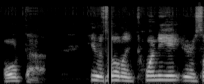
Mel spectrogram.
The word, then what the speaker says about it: Jota: His name is Diogo Jota, but he spells it Jota, but it's pronounced Jota.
